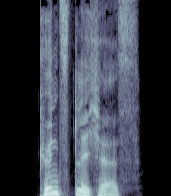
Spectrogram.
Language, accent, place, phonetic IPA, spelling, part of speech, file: German, Germany, Berlin, [ˈkʏnstlɪçəs], künstliches, adjective, De-künstliches.ogg
- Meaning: strong/mixed nominative/accusative neuter singular of künstlich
